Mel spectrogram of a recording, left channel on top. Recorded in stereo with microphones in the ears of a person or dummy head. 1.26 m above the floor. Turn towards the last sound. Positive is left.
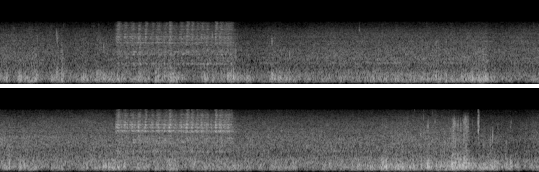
turn(degrees=-25)  # may be behind; listen again after turning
